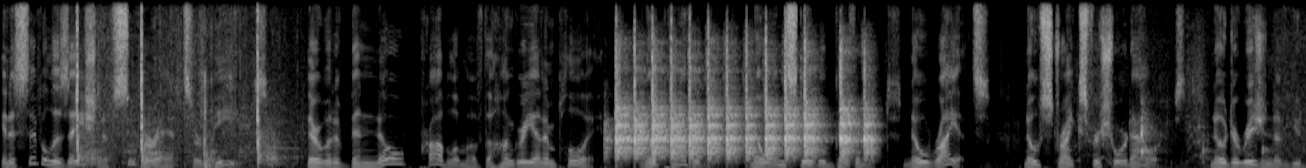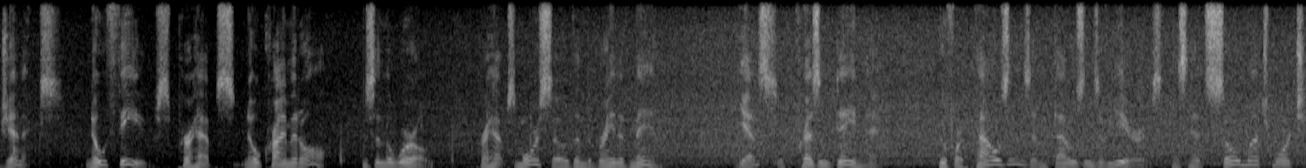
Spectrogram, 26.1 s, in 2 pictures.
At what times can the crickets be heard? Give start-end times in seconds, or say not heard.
not heard.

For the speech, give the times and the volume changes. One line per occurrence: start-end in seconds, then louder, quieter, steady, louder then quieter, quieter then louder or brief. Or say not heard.
0.0-26.0 steady.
